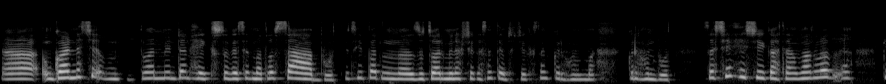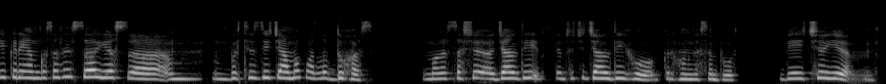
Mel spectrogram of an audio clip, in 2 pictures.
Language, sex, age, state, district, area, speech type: Kashmiri, female, 30-45, Jammu and Kashmir, Kulgam, rural, spontaneous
